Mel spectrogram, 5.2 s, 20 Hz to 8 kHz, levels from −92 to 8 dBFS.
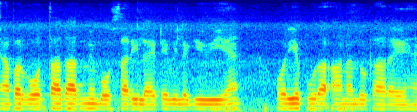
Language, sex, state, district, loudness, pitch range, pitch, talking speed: Hindi, male, Haryana, Rohtak, -18 LUFS, 120-125 Hz, 120 Hz, 220 wpm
